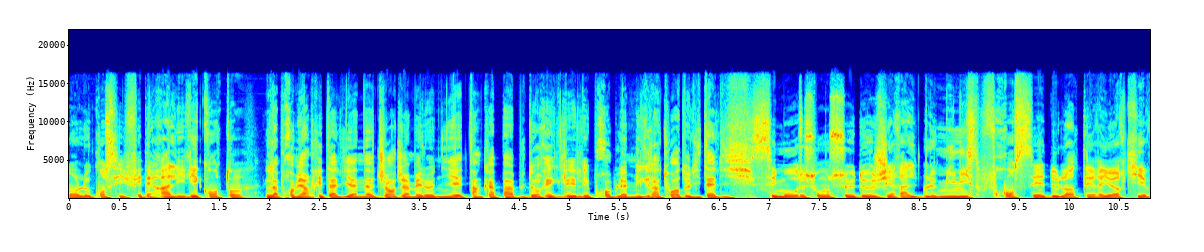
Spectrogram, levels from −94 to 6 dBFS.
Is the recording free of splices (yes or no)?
no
